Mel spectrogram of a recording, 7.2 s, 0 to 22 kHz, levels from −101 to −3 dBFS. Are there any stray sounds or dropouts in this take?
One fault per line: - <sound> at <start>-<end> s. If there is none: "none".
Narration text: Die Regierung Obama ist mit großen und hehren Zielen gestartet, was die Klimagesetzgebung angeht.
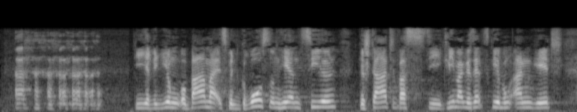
- laugh at 0.2-1.3 s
